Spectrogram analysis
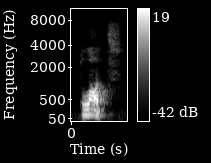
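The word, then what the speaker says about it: плод: so um for example our word for fruit is plot so even though it's written with a D in in the language itself it's pronounced with the T at the end so that could introduce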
